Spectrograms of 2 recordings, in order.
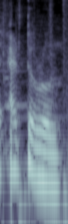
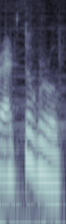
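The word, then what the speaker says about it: Ertuğrul: a Turkish show called eruru or erugu depending on whether you pronounce a g or not after prime minister Imran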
